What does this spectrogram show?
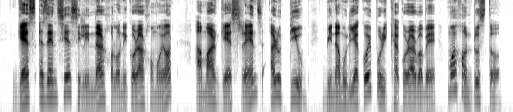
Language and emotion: Assamese, happy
